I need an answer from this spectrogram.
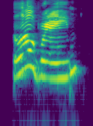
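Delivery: high-pitched put-on character voice. Reading a graphic novel aloud, voicing Chick: high-pitched Chick voice. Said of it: "Chick will be my high-pitched voice".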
